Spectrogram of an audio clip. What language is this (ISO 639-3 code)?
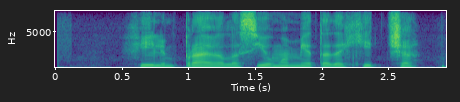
rus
